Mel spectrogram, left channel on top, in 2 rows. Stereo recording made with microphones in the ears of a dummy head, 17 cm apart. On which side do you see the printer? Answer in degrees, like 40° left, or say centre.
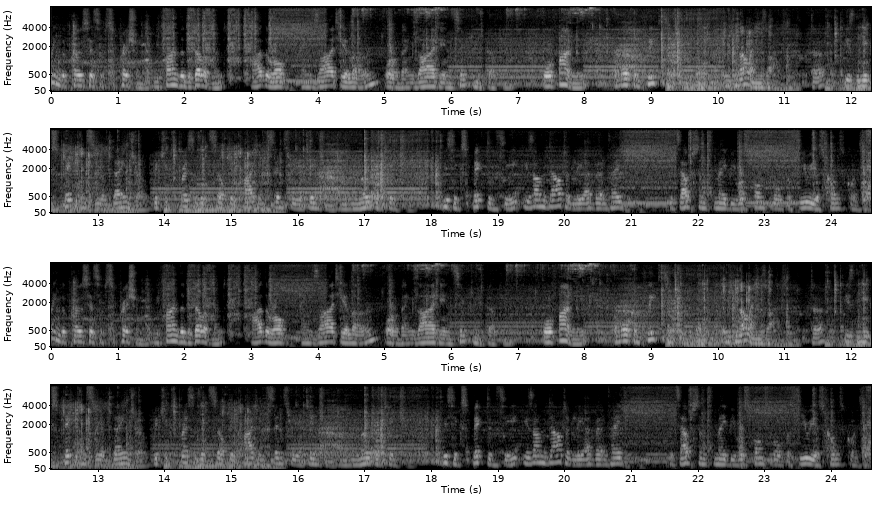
20° left.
